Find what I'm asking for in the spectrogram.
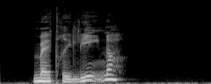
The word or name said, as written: madrilener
